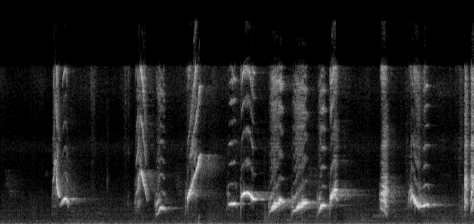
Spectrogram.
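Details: Greater green leafbird delivering a continuous string of loud slurred whistles, some rising and some falling, mixed with buzzy twangy notes in a lively, varied phrase.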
